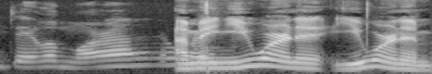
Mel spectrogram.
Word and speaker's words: De La Mora: I know, like with the Spanish accent, it's like De La Mora. Yeah, but I just say De La Mora.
